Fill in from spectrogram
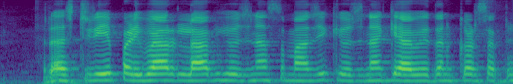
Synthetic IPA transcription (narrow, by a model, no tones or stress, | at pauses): ɾasʈɾijepəɾiβaɾlabʱjod͡ʒnasəmad͡ʒikjod͡ʒnakeaβed̪ənkəɾsəkl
